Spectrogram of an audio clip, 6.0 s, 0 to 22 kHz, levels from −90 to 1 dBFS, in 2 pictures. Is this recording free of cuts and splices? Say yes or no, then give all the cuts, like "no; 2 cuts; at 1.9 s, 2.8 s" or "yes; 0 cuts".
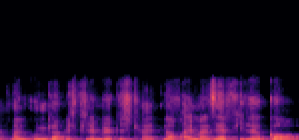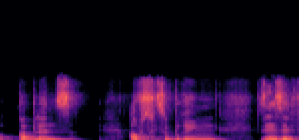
no; 2 cuts; at 2.1 s, 4.5 s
